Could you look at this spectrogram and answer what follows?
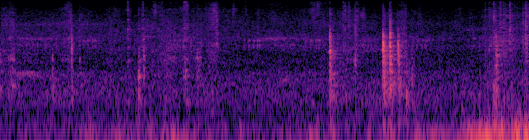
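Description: Light, scattered taps and clicks of a speed square and pencil being handled against a timber board, the sharpest two just before the square is lifted away. A low rumble builds about four and a half seconds in.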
